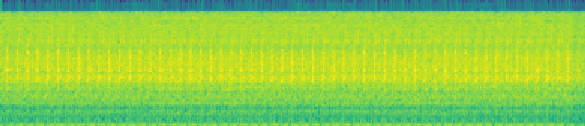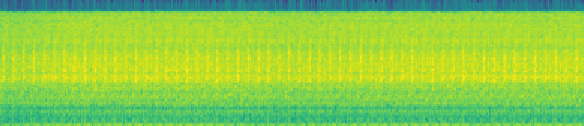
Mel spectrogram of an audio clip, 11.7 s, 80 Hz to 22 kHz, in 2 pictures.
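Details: EJ257 at idle: a rough, rapping knock at roughly two per second rides over a busy idle, present for about 17k miles since purchase; owner suspects rod knock, a spun bearing or valve lash. Internal knock, source unconfirmed.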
